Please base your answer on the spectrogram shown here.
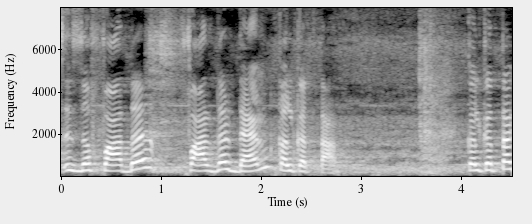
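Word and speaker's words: Kolkata: the farther than Calcutta, Calcutta की spelling पहले ऐसी थी, इसको कलकत्ता बोलते थे बट हम क्या बोलते हैं इसको कोलकाता, और स्पेलिंग ये है।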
